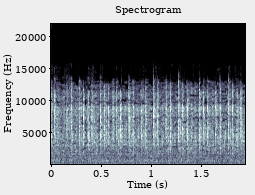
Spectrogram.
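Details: 2008 Ford Mustang GT (S197), sat a couple of months with a dead battery: steady, loud, rapid knocking at idle over the whole engine note; serious internal engine knock, engine to be replaced, cause not pinned down.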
